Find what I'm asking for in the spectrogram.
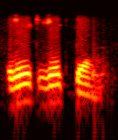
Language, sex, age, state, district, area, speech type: Hindi, male, 60+, Uttar Pradesh, Ayodhya, rural, conversation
